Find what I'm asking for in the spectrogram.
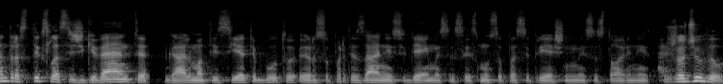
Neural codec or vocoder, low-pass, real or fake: vocoder, 48 kHz, 128 mel bands, Vocos; 14.4 kHz; fake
